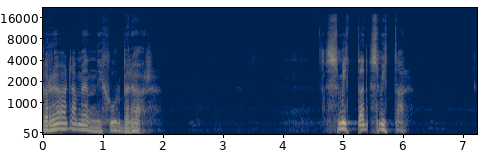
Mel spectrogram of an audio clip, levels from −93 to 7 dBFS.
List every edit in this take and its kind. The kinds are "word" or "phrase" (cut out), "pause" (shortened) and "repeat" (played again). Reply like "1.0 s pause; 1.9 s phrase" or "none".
5.4 s word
